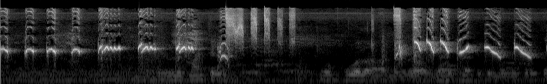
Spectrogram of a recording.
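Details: Green leafbird (cucak ijo) lure song, used to get caged birds singing loudly: clear whistled notes near one pitch repeated about twice a second, then a harsh buzzy burst and rapid downslurred, falling whistles.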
